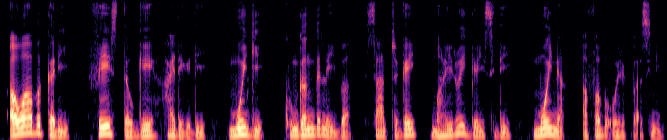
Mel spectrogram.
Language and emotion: Manipuri, neutral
